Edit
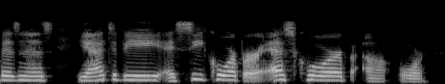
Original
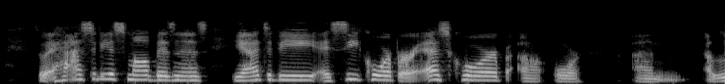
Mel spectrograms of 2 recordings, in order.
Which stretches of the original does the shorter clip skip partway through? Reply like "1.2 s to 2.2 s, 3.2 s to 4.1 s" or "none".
none

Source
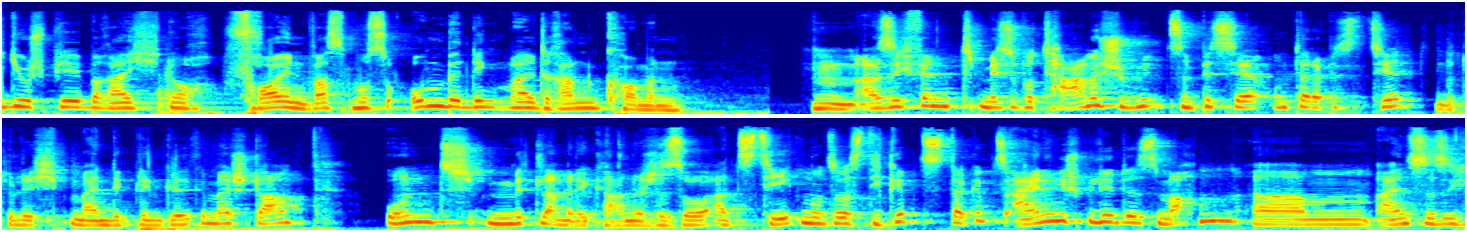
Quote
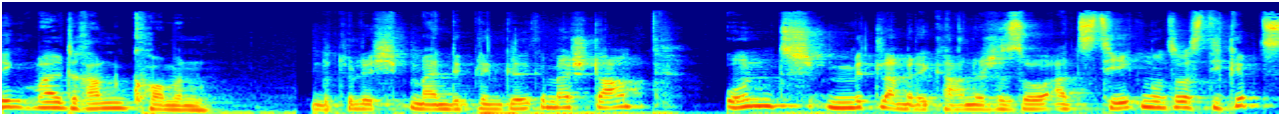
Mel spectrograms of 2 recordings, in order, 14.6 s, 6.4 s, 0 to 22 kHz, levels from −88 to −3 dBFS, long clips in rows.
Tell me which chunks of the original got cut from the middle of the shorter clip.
3.9 s to 7.1 s

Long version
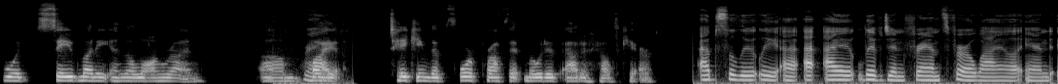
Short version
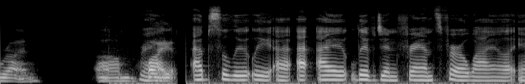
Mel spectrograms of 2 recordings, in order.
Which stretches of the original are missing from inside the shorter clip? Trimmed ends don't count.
3.4 s to 6.8 s

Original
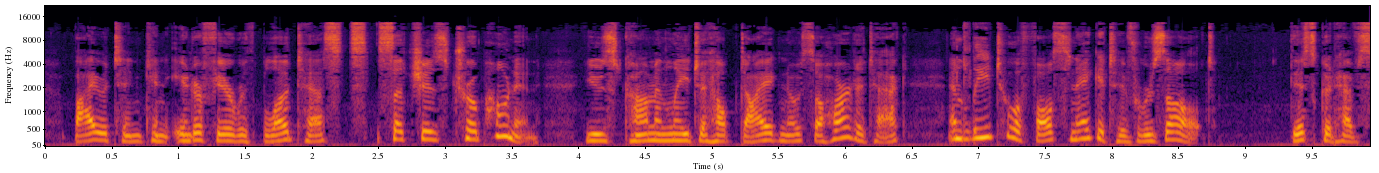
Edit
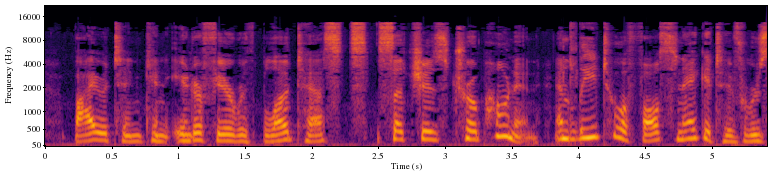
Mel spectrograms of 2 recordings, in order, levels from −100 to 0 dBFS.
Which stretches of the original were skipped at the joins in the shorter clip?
3.8 s to 6.7 s

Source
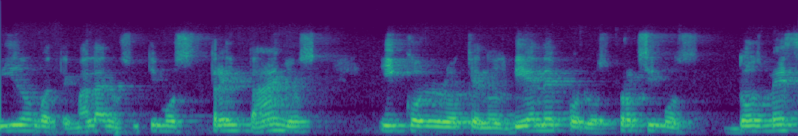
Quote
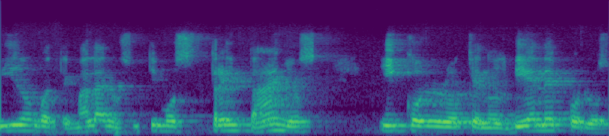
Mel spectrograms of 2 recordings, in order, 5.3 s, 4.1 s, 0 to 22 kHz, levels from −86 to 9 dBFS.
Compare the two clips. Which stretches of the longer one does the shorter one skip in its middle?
none

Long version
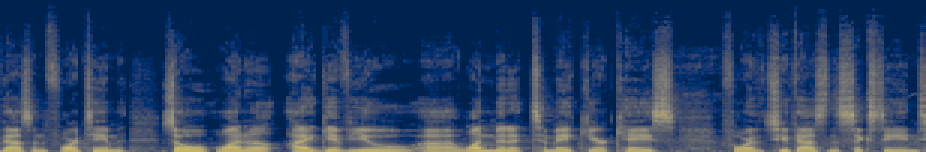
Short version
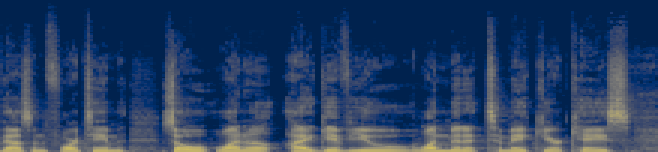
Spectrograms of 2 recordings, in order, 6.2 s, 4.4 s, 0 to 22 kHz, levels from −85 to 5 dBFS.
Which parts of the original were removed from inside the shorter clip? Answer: 2.7 s to 3.0 s

